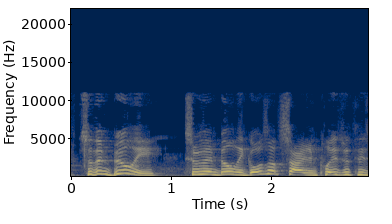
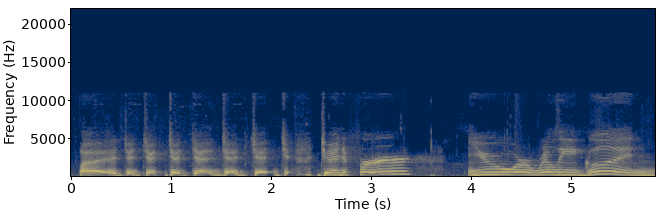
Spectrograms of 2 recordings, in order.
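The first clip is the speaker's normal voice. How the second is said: stuck on the first syllable, then slowly stretched out; acted stutter; slower than usual. Nervous Billy complimenting his crush Jennifer, acted stutter. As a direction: stammer like a tongue-tied boy with a crush. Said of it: "he talks with a stutter".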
